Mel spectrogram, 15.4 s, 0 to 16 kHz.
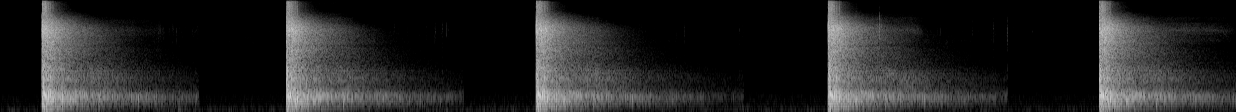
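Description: Five loud, sharp rifle shots from a Savage chambered in .308 Win firing 145-grain Lehigh Defense Controlled Chaos test loads with 39 grains of powder, each crack trailing a long outdoor echo, spaced about three seconds apart.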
